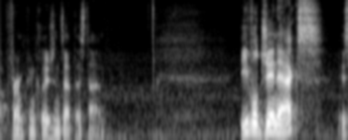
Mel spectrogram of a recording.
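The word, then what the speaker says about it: Evilginx: I like Evil Gen X better. I always say Evil EngineX because it's engine X, right?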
